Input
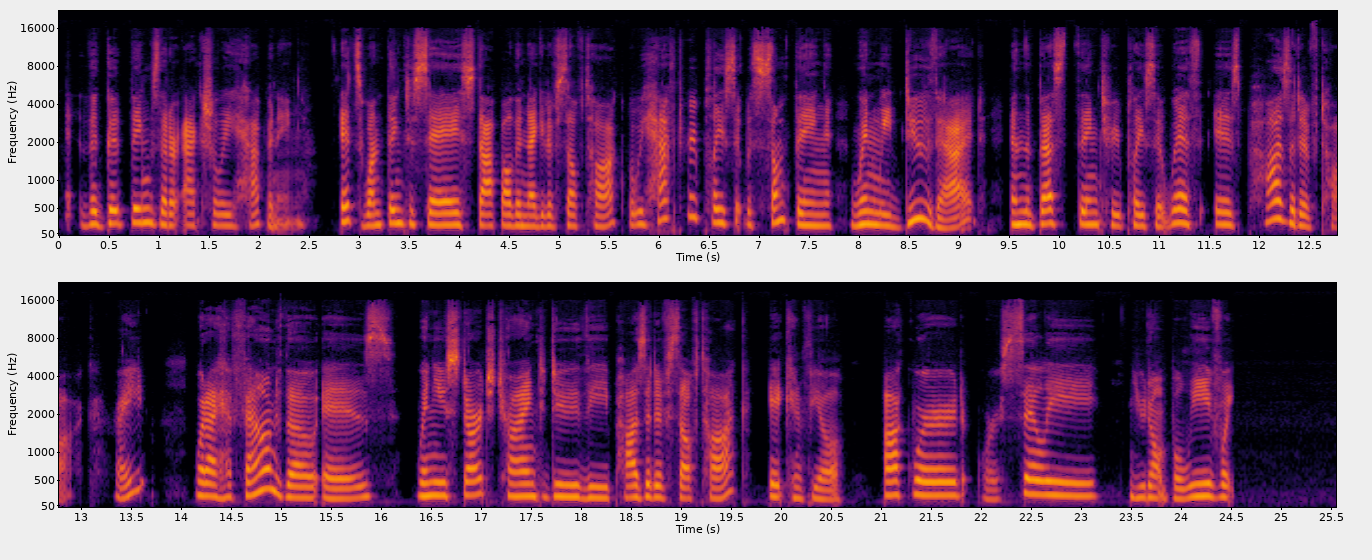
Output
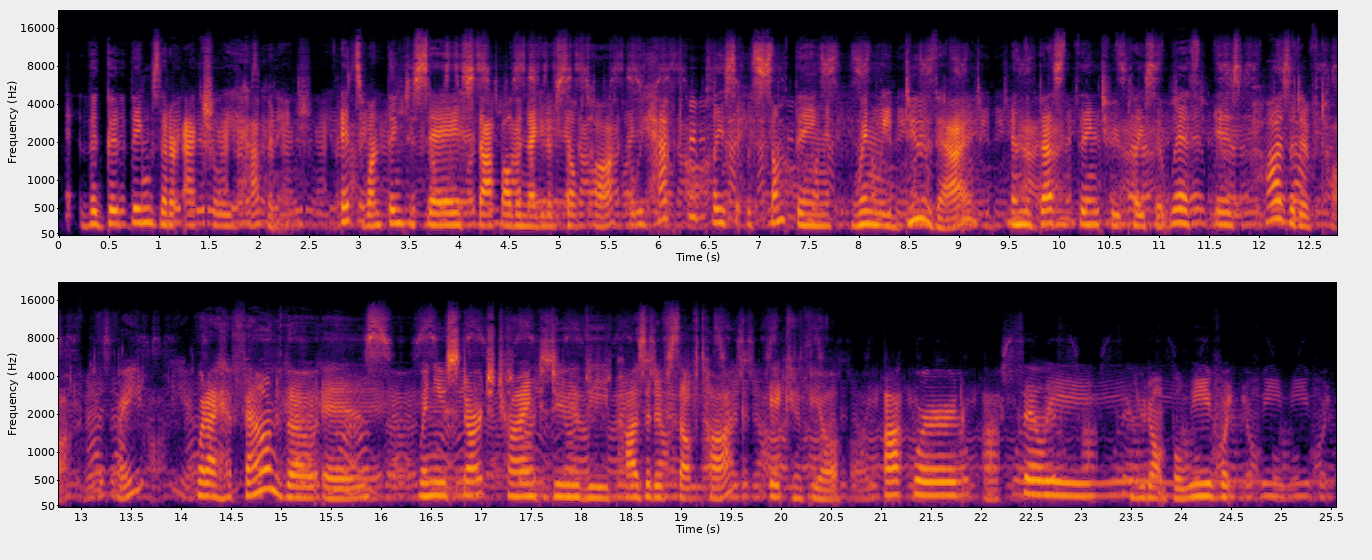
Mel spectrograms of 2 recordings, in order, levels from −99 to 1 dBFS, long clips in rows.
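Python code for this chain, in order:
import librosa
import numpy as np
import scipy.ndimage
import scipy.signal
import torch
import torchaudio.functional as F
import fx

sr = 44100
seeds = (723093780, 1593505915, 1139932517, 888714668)

y = fx.reverse_delay_fb(x, sr, ms=491, feedback_pct=66, wet_db=-13.0)
y = fx.lowpass(y, sr, hz=fx.steps((0.0, 10000.0), (20.53, 2500.0)), slope=12)
y = fx.dynamic_eq(y, sr, hz=1700.0, q=0.97, threshold_db=-37.0, ratio=4.0, max_db=3)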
